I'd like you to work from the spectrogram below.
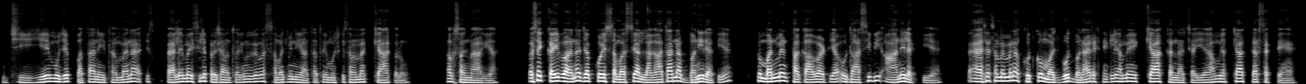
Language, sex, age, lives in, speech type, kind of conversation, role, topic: Hindi, male, 30-34, India, read, expert-assistant, asker, रोजमर्रा की समस्याओं का समाधान कैसे खोजें?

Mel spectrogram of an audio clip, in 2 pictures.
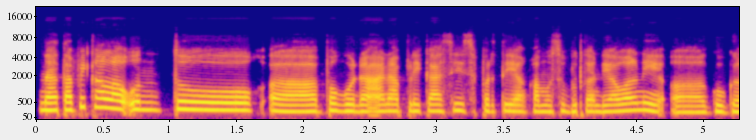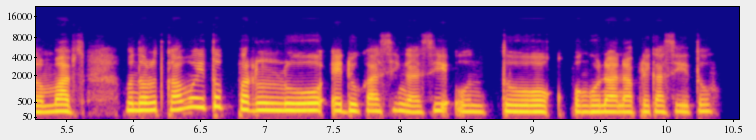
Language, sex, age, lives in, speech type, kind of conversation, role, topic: Indonesian, female, 25-29, Indonesia, conversation, podcast, host, Bagaimana teknologi dapat membantu mengatasi kemacetan di kota besar?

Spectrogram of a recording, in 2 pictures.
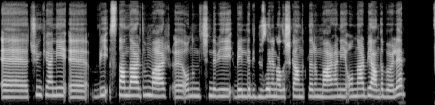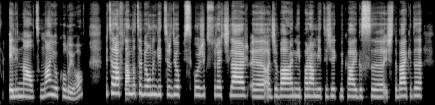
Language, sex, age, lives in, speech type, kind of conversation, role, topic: Turkish, female, 40-44, Netherlands, conversation, advice, advisor, Bütçeniz daraldıktan sonra yaşam tarzınızı ve harcama alışkanlıklarınızı nasıl değiştirdiniz?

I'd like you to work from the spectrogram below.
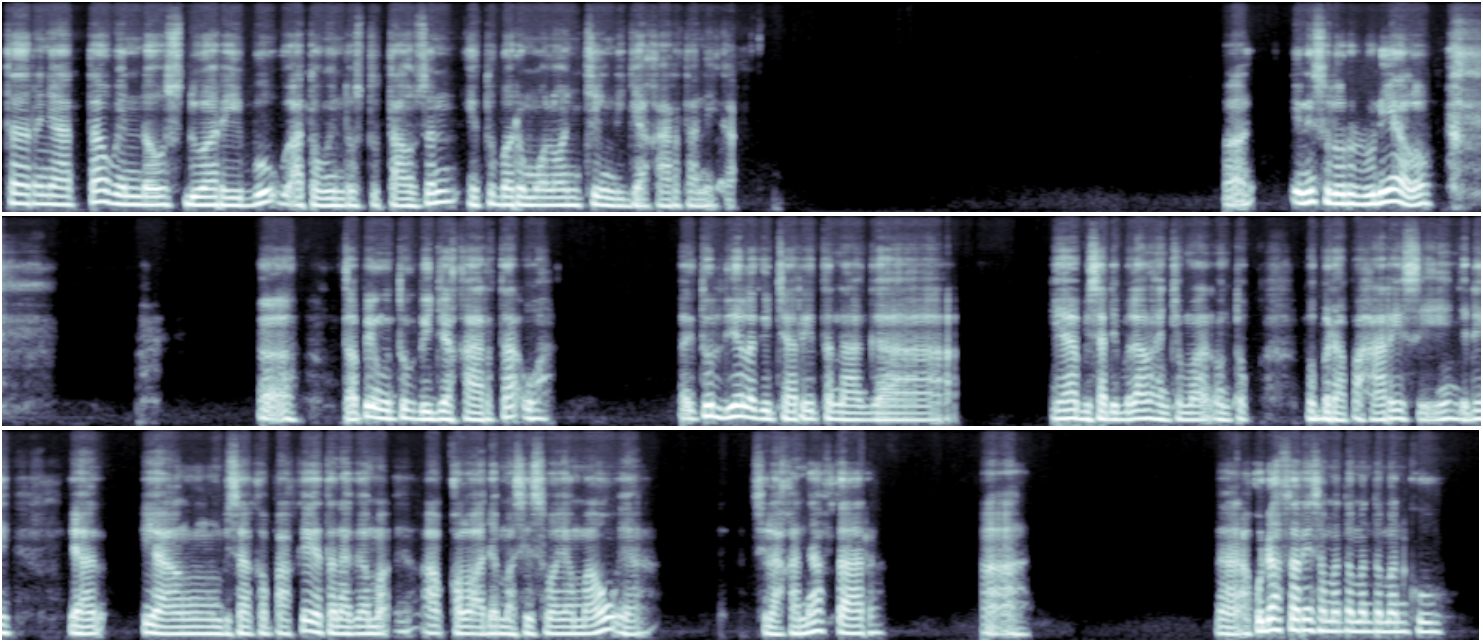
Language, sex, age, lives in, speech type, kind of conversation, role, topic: Indonesian, male, 45-49, Indonesia, conversation, podcast, guest, Pekerjaan apa yang pernah membuat kamu merasa benar-benar puas?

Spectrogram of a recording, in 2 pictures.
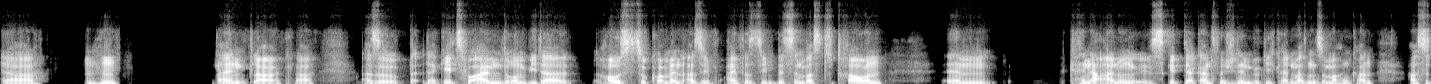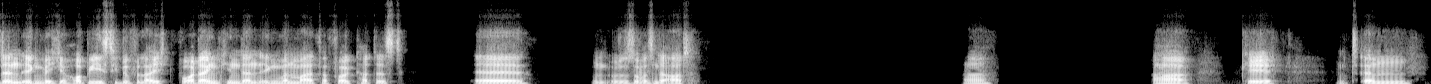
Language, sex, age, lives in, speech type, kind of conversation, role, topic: German, male, 20-24, Germany, conversation, advice, advisor, Wie kann ich mit meiner Angst vor Einsamkeit umgehen und mich selbst neu finden?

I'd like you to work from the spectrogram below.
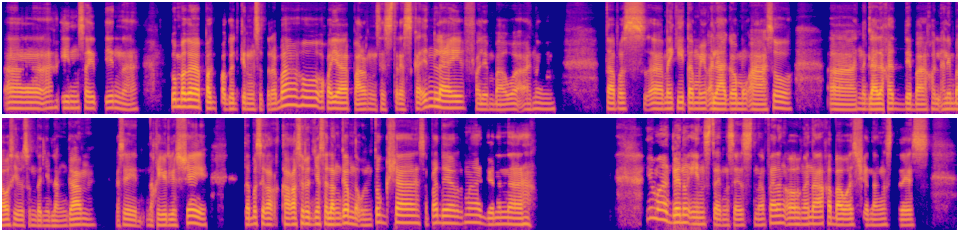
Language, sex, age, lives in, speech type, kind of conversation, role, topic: Filipino, male, 25-29, Philippines, conversation, unstructured, none, Ano ang mga benepisyo ng pagkakaroon ng alagang hayop sa isang pamilya?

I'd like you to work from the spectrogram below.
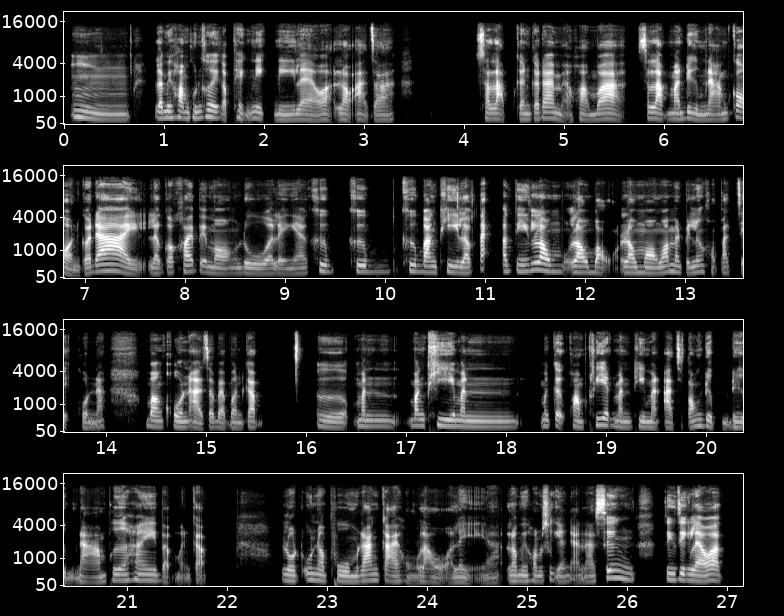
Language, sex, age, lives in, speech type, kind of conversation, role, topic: Thai, female, 40-44, Thailand, conversation, podcast, guest, มีวิธีง่าย ๆ ที่ใครก็ทำได้เพื่อช่วยลดความเครียดได้ทันทีไหม?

